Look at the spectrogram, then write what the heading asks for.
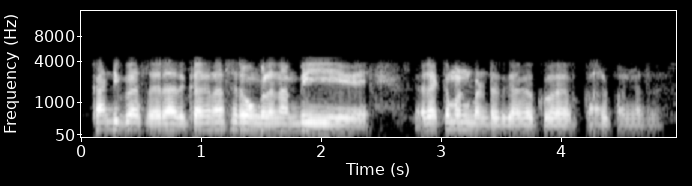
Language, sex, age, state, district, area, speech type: Tamil, male, 18-30, Tamil Nadu, Tiruvallur, rural, conversation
